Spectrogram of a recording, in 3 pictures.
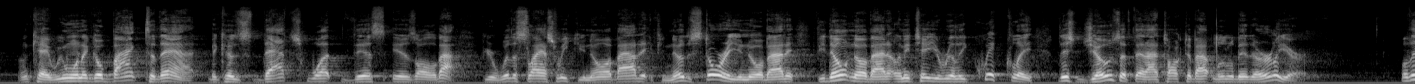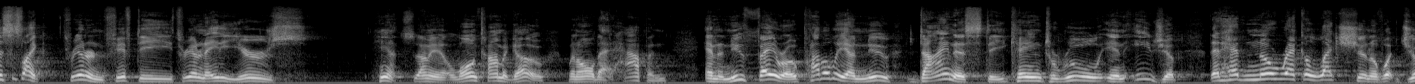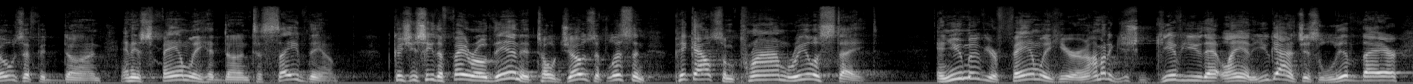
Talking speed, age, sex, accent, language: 200 wpm, 50-69, male, American, English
